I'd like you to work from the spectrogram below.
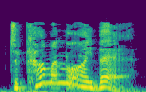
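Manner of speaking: high, slow, incredulous question; spelling it out. A narrator's reading. Prosser works out what Ford wants, slow high disbelief. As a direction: spell it out slowly, pitched high. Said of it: "spelling out this new thought to himself".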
